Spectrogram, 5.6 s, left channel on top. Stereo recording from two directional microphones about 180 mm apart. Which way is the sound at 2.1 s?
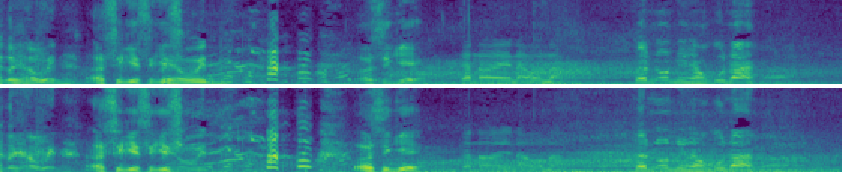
55° right (ahead or behind).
